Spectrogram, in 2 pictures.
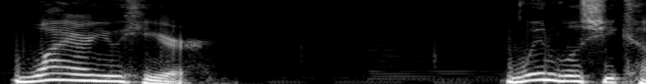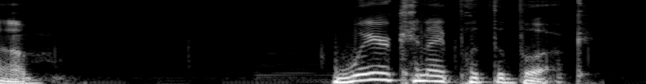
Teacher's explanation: they all end in falling intonation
